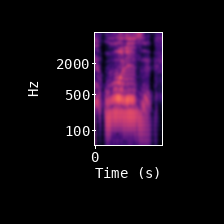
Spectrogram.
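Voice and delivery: loud, high-pitched coach's question; exasperated demand. Retold or imitated. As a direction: burst out with a retold impatient question. Coach confronting upset teen, retold.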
